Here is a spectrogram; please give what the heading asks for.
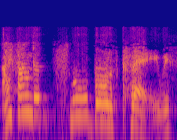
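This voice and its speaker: An actor playing an agitated, excitable university lecturer with an English accent and a husky voice in a period radio drama, speaking formally and precisely. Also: male voice, sits high, takes it slowly, exaggerated voice. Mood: anxious, earnest. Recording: dull, lo-fi old radio recording.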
